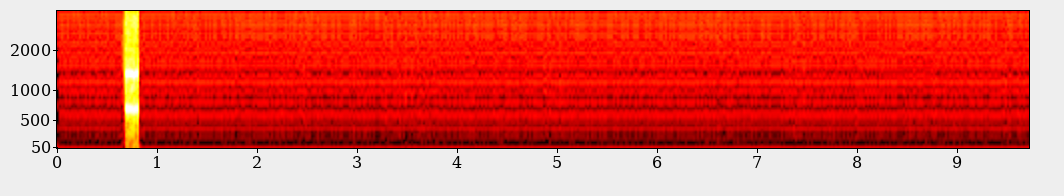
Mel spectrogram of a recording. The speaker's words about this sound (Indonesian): Selepas bunyi beep, rakam mesej anda diikuti dengan kekunci hash.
